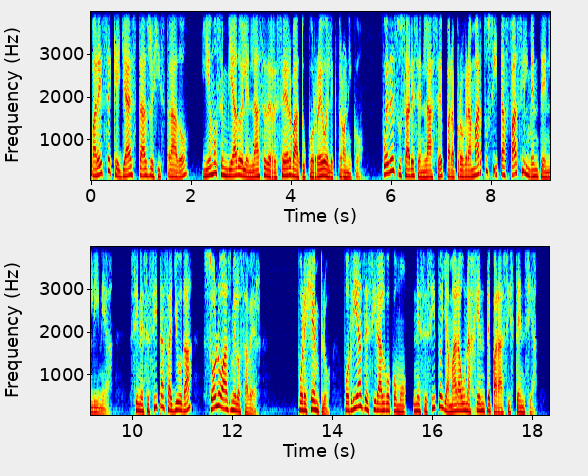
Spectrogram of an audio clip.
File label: question spanish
